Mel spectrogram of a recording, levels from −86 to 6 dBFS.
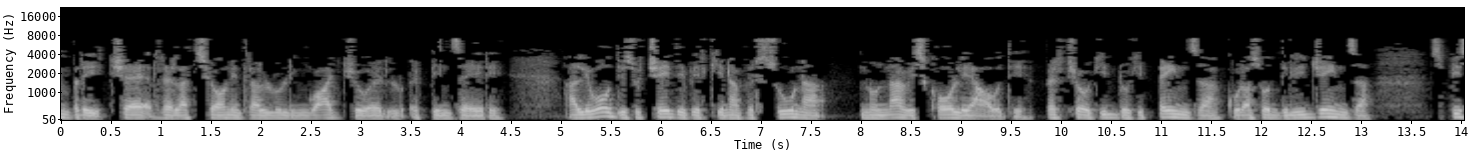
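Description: Watery, swirling speech dulled above 7 kHz throughout, with smeared onsets and chirpy sibilants, likely heavy MP3 compression at a very low bitrate, around 16 kbps.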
